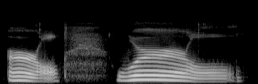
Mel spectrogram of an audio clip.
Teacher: you make the tongue move from the r to the l while you use voicing and it makes that earl whirl you don't have to release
